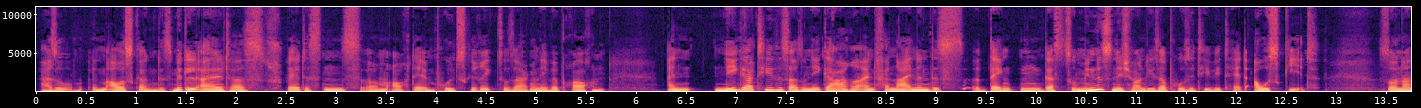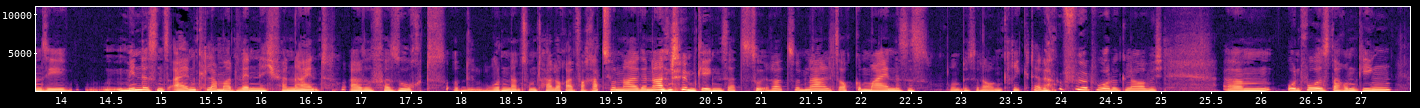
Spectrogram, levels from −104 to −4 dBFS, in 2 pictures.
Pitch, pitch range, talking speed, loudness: 205 Hz, 190-235 Hz, 165 wpm, -21 LUFS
